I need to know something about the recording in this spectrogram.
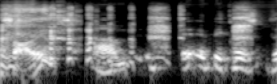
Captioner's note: laughter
